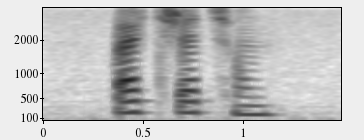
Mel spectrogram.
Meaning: raising, rise, heightening
- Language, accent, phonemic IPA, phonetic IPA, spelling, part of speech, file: Armenian, Eastern Armenian, /bɑɾt͡sʰɾɑˈt͡sʰum/, [bɑɾt͡sʰɾɑt͡sʰúm], բարձրացում, noun, Hy-բարձրացում.ogg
